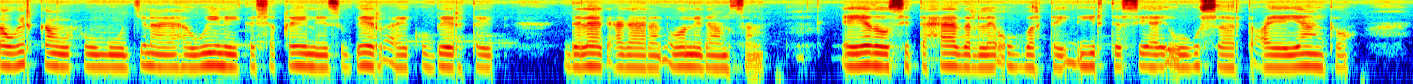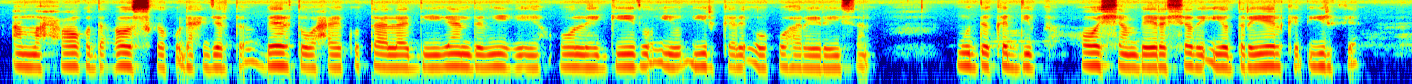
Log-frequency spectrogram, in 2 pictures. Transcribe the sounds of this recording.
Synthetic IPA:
tɐwɪːrkʰɐnwɑħuːmuːt͡ʃɪnɐjaːɦɐwɛjnɛjkʰɐʃɑqɛjnɛjsɐbɛːrɛjkʰʊbɛːrt̪ʰɛj | d̪ɐlaːɡʕɑɣaːɾɐnɔːnɪðaːmsɐ̰n | ʔɪjɐðɔːsɪt̪ʰɐħɑːðɐrlɛʊbɐrt̪ʰɛjɖiːrt̪ʰɐsɪɛjʊɣʊsaːrt̪ʰɔʕɑjɐjaːŋkʰɐ | ʔɐmɐħɔːqd̪ɑʕɔːskʰɐkʰʊɖɛħt͡ʃɪrt̪ʰɐbɛːrt̪ʰɐwɑħɑjkʰʊt̪ʰaːlaːd̪ɛːɣaːnd̪ɐβiːʕɪɐhɔːlɛɡɛːðɔijɔɖiːrkʰɐlɛɔːkʰʊɦɐɾɛːɾɛjsɐn | mʊd̪ɐkʰɐd̪ib | hɔːʃɐmbɛːɾɐʃɐðɐʔijɔd̪ɐrjɛːlkʰɐɖiːrkʰɐ

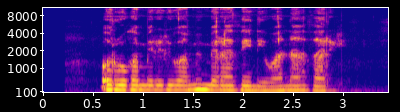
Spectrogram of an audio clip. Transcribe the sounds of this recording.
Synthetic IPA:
oɾoɣameɾeɾiwamemɛɾaðenewanaðaɾi

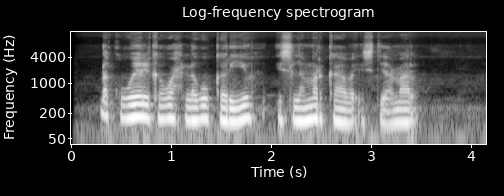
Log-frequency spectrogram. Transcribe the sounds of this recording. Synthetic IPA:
ɖɑqwɛːlkʰɐwɑħlɐɣʊkʰɐɾɪjɔɪslɐmɐrkʰaːβɐ̰ʔɪst̪ʰɪʕmaːl

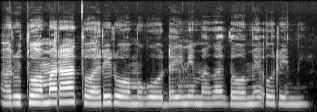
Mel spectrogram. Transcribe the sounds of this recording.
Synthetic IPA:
aɾutɔmaɾaːtoaɾeɾwɔmoɣoːdainemaɣaðɔmɛʔoɾemi

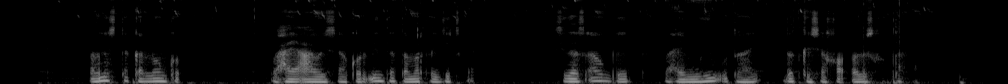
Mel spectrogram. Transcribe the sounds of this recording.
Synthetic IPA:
ʕʊnɪst̪ʰɐkʰɐlːuːŋkʰɔ | wɑħɑjʕɑ̰ːwɛsaːkʰɔrɖɪnt̪ʰɐt̪ʰɐmɐrt̪ʰɐt͡ʃɪrt̪kʰɐ | sɪðaːsɐwɡɛːd̪wɑħɑjmʊɦiːmʔʊ̰t̪ʰɐɦɛj | d̪ɐd̪kʰɐʃɑqɔ̰ʕʊlʊsqɑb̥̚t̪ʰɐ

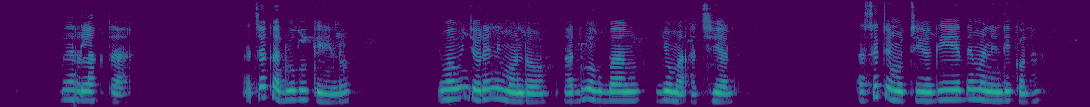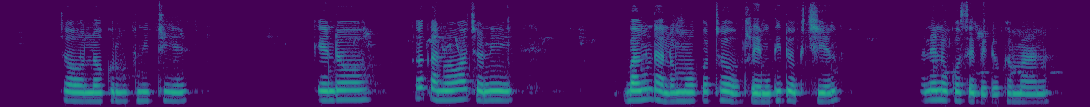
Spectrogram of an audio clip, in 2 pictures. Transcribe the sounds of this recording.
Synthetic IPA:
bɛɾlaktar | a̰t͡ʃakadwoɡokendo | nɪwawiɲd͡ʒoɾɛnɪmɔndɔ | adwokbaŋ | d͡ʒʊmaʔat͡ʃɪɛl | a̰setemotɪjoɡɪjed̪emanɪndɪkɔna | tɔlɔkɾuknitie | kendo | kakanwawat͡ʃɔnɪ | baŋndalɔmɔkɔtɔɾemd̪idokt͡ʃjen | anɛnɔkosebedokamanɔ

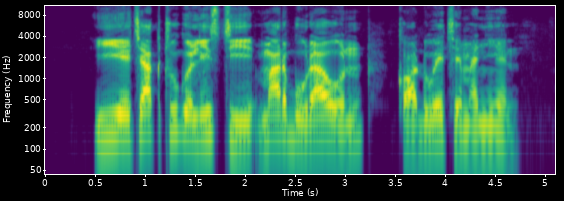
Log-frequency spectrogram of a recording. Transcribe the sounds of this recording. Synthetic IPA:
ijet͡ʃaktuɡolistimarbuɾaon | kɔdwet͡ʃemaɲɪen

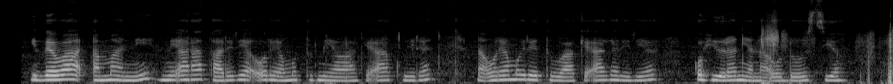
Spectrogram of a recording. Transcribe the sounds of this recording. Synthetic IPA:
iðɛwaːmanineaɾataɾeɾeaʔoɾeamotumiawakɛ̰ʔakwiɾɛnaoɾeamoiɾetuwakɛ̰ʔaɣɛɾiɾiɛ | kohioɾanianaodoːsiɔ

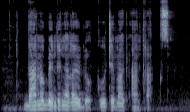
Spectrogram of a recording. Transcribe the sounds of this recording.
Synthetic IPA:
d̪anobendeɲalajodokːutemaɡant̪ɾa̰ks

